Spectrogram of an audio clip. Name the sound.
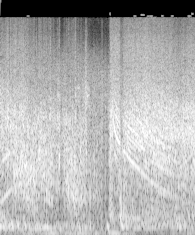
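gunshots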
